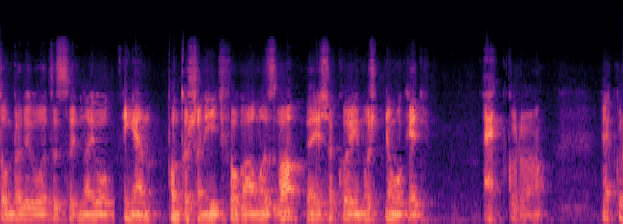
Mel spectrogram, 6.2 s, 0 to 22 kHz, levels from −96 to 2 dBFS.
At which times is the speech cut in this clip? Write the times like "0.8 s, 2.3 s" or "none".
1.1 s, 3.1 s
